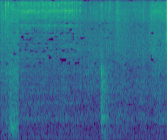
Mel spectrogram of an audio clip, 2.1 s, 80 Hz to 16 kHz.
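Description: Mountain bike drivetrain running on a stand as the crank is turned by hand: the chain runs over the Shimano Acera 9-speed cassette and rear derailleur with the rear wheel spinning, a steady hissing whir with a light click about a second in.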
